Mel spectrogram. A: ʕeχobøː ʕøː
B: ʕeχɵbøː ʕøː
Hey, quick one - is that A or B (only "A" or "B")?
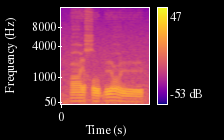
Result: A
